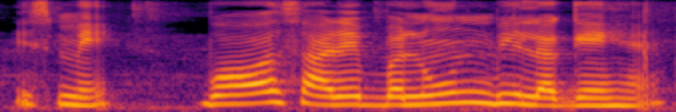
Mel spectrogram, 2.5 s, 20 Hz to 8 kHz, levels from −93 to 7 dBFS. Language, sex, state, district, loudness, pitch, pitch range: Hindi, female, West Bengal, Alipurduar, -12 LUFS, 235 Hz, 215-250 Hz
